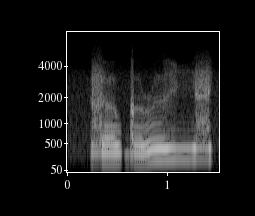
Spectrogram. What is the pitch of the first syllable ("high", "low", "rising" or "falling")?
low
